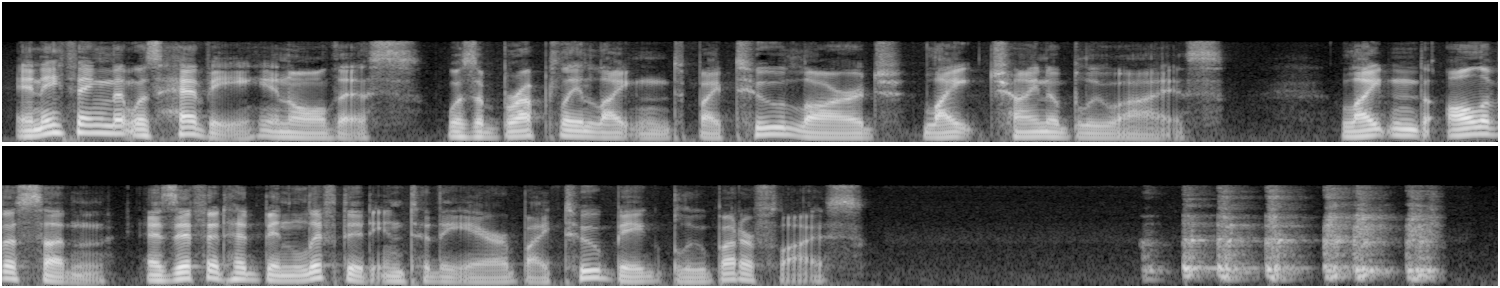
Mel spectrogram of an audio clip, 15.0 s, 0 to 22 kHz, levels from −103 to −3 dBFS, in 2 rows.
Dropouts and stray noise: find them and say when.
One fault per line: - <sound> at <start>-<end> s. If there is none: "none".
- throat clearing at 13.2-14.7 s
